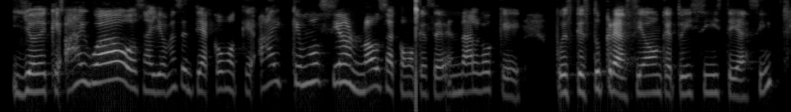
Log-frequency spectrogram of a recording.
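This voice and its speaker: With a Mexican accent, a woman talks at a moderate pace with lively intonation, recorded very cleanly against a silent background in a dry, close sound with no echo. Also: fairly high pitch for a woman. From Mexico (Colima). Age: 20s. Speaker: psychologist and entrepreneur. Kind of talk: casual chat.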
